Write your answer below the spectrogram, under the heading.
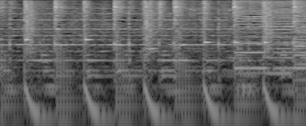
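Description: Electronic dance music with a steady kick drum on every beat, a little over two beats a second.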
